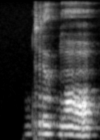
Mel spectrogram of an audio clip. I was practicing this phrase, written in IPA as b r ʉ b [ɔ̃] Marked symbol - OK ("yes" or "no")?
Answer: no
